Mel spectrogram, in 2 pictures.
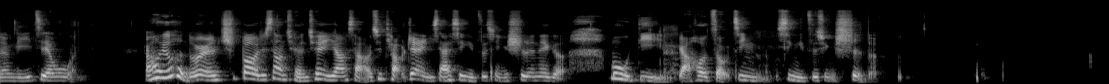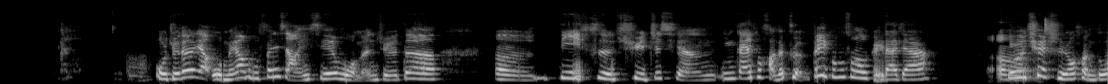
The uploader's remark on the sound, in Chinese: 本次播客是线上录制，音质较差，敬请谅解。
